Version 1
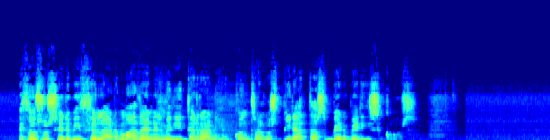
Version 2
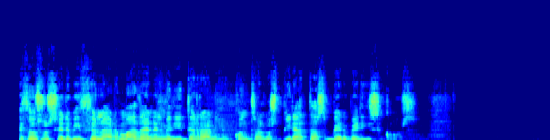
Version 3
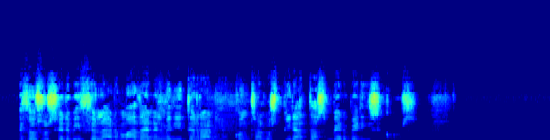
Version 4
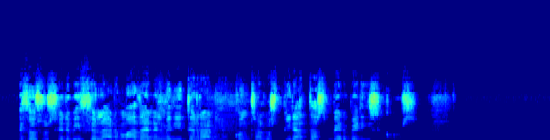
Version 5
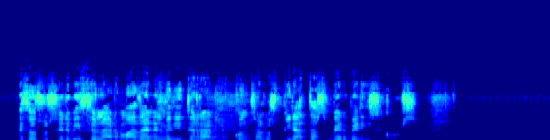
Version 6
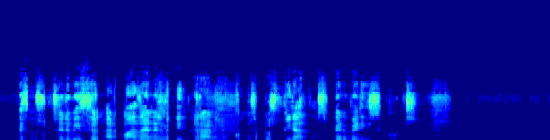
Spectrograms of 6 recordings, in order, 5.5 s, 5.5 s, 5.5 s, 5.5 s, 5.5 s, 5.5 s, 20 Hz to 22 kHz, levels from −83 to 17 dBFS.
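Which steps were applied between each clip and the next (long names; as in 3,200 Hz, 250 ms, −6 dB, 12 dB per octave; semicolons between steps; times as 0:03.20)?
noise gate −56 dBFS, range −16 dB; level −5 dB
resonant band-pass 7,200 Hz, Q 2.9; level +6.5 dB
downward compressor 2.5 to 1, threshold −32 dBFS, peak gain reduction 6.5 dB
brickwall limiter −30.5 dBFS, peak gain reduction 11 dB; level +2.5 dB
gate pattern "xxx.x.xx" 170 BPM −24 dB; level +1.5 dB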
